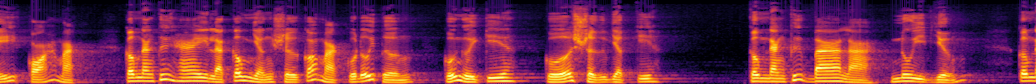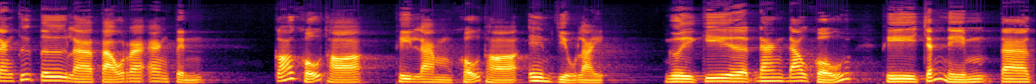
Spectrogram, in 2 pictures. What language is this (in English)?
Vietnamese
